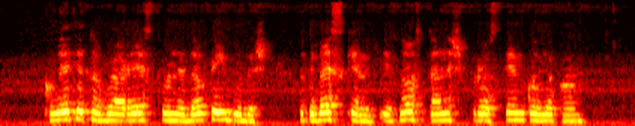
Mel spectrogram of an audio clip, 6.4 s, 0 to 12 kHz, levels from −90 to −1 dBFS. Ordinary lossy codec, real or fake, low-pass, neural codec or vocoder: Opus, 24 kbps; fake; 10.8 kHz; vocoder, 44.1 kHz, 128 mel bands, Pupu-Vocoder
